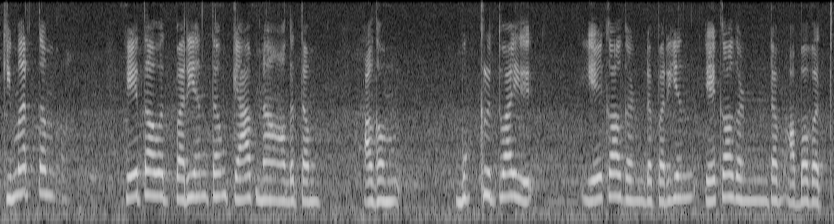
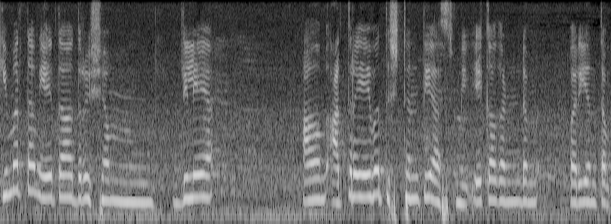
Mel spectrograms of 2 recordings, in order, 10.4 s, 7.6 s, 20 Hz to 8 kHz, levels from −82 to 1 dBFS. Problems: constant background noise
